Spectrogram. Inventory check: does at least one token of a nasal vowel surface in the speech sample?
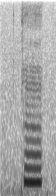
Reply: yes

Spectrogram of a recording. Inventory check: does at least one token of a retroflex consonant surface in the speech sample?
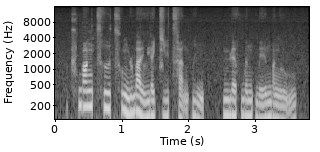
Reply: yes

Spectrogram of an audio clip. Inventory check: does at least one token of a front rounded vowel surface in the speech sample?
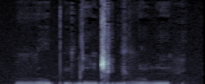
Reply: yes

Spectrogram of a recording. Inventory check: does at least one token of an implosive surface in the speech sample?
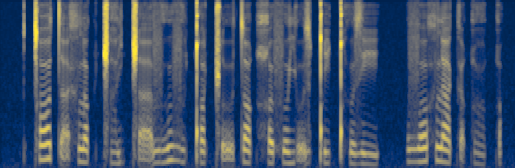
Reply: no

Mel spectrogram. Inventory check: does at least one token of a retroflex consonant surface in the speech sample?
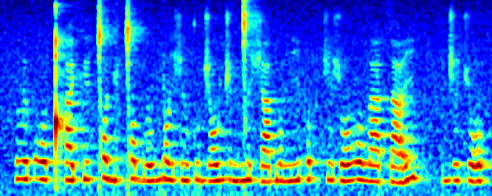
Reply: no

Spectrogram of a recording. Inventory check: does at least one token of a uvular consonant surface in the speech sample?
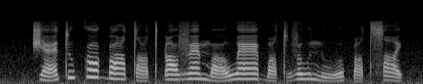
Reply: no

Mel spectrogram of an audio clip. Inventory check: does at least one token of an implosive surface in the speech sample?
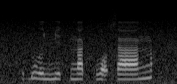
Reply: yes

